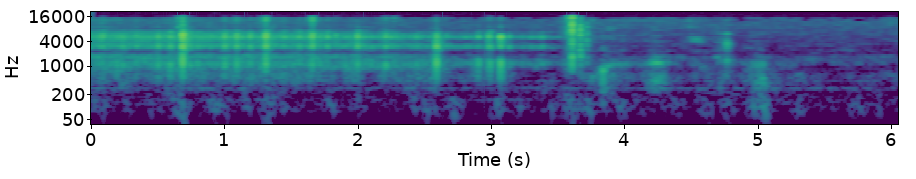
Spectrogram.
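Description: Electronic cigarette fired and drawn on, a clearomizer tank on a 2.2-ohm coil at 12 watts: a steady airy hiss with a high whistle and fine crackling of e-liquid on the coil. It lasts about three and a half seconds and ends with a sharp click, followed by a few faint soft sounds.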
